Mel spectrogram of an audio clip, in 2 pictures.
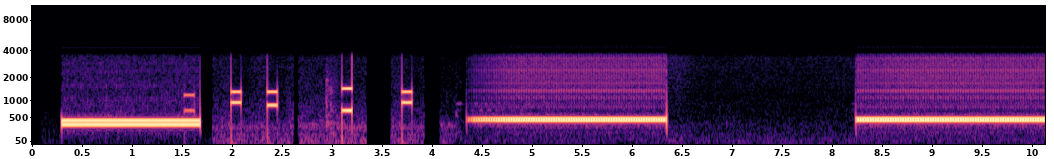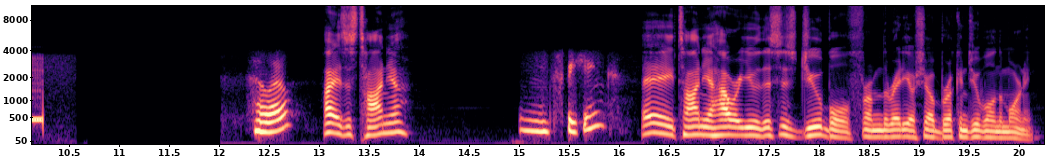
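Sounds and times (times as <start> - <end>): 
phone dial tone: 0.3 - 1.7, 4.4 - 6.4, 8.2 - 10.3
speech: 12.4 - 14.0, 15.0 - 20.2.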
